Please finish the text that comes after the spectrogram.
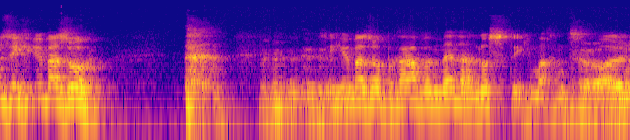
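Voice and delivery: weakening, faltering voice. Real, not acted. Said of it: "actor falters, struggling on stage".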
